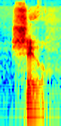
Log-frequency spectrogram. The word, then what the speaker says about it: Hsu: once we have Stephan it's Hsu I don't know how to say it Shu yeah Shu okay Stephanie Shu she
